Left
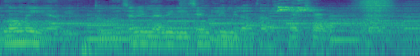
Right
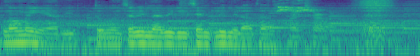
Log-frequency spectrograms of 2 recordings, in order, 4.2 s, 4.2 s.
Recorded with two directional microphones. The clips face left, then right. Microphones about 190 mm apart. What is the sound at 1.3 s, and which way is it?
Speech, 40° right (ahead or behind).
